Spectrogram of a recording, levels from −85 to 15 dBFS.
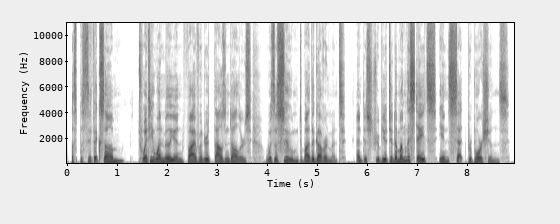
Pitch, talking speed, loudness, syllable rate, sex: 155 Hz, 155 wpm, -19 LUFS, 5.3 syllables/s, male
